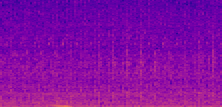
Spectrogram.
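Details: Running engine at idle after new pulleys fitted, ultrasonic contact probe on pulley: quiet even idle, no squeal, chirp or bearing growl from belt pulleys; sounds healthy.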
